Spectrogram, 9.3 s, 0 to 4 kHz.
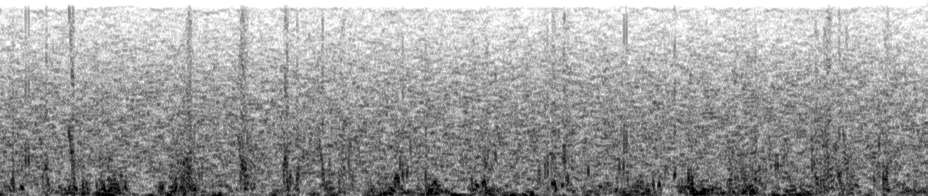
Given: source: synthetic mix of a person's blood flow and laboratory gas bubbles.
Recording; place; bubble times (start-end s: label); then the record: Doppler ultrasound of blood flow; precordium
0.11-0.35 s: bubbles
0.40-0.58 s: bubbles
0.67-1.11 s: bubbles
1.21-1.33 s: bubbles
1.50-1.55 s: bubbles
1.71-2.10 s: bubbles
2.37-2.61 s: bubbles
2.81-3.34 s: bubbles
3.37-3.63 s: bubbles
3.93-4.16 s: bubbles
4.25-4.32 s: bubbles
4.67-5.04 s: bubbles
5.29-5.76 s: bubbles
5.87-5.94 s: bubbles
6.17-6.39 s: bubbles
6.46-6.82 s: bubbles
6.84-6.99 s: bubbles
7.29-7.85 s: bubbles
8.12-8.60 s: bubbles
8.72-8.96 s: bubbles
9.03-9.22 s: bubbles
From the record:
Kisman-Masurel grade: 242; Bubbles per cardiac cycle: several, 3 to 8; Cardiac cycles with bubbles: 100%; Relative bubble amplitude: moderate (0.250 to 0.450); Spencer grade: 3 (all of the cardiac periods contain showers or single bubble signals, but not dominating or overriding the cardiac motion signals); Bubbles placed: anywhere in the cardiac cycle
